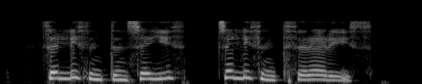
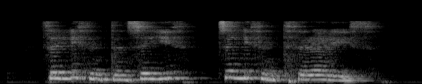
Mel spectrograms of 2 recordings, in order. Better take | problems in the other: first | room echo; dies away in 0.5 s

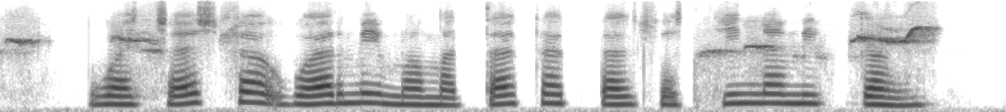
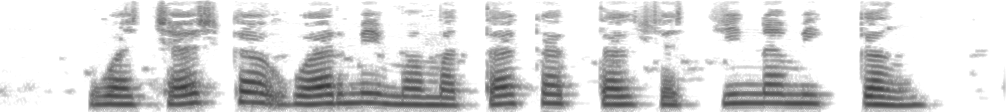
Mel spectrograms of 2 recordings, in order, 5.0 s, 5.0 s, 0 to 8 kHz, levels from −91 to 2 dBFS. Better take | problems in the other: second | noise reduction (neural diffusion model UNIVERSE++)

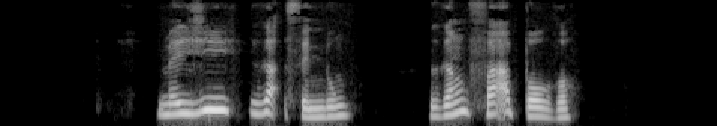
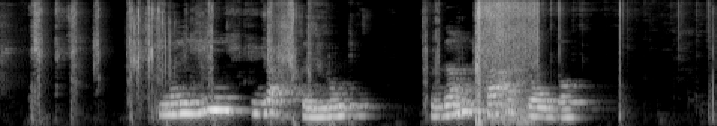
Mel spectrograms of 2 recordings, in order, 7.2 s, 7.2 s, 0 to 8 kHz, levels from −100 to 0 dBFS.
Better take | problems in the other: first | noise reduction (classical method WPE with log-MMSE)

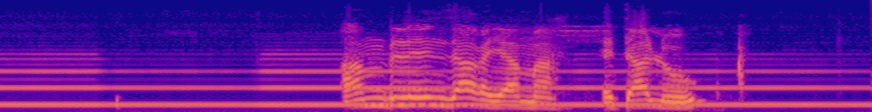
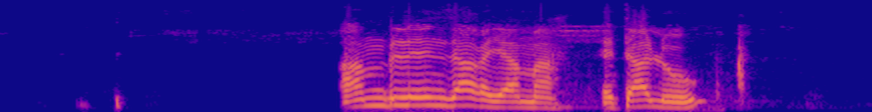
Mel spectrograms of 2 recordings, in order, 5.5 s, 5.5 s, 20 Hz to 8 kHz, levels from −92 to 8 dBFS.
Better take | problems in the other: second | background sound (Wind instrument, woodwind instrument); 5 dB below the speech

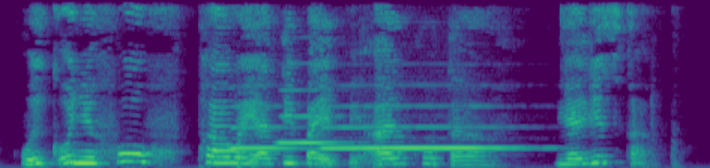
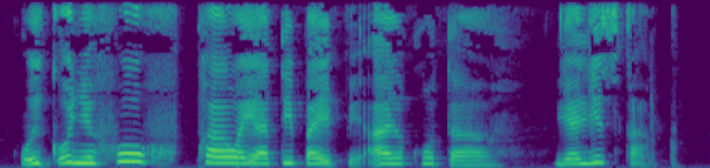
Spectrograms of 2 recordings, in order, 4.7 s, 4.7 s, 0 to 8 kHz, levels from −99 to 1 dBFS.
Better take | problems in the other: second | background sound (Wind instrument, woodwind instrument); as loud as the speech // room echo; dies away in 0.2 s

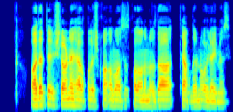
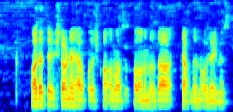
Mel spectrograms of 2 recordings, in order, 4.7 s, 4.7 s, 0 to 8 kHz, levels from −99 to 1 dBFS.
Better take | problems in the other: first | noise reduction (classical method log-MMSE)

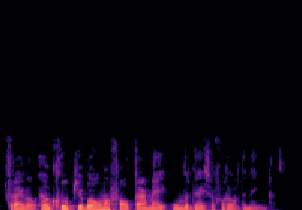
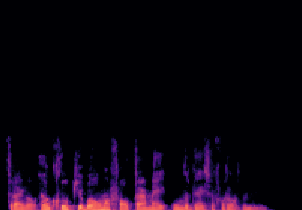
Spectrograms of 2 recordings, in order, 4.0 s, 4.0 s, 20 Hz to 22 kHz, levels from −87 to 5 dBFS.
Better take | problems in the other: first | noise reduction (neural mask model Resemble Enhance denoiser)

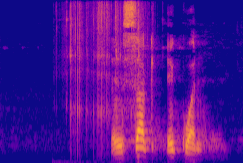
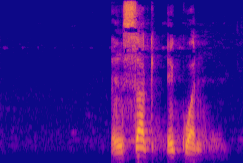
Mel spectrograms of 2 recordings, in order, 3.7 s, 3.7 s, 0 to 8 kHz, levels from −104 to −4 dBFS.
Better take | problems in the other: second | background sound (Coin (dropping) / Glass); 16 dB below the speech

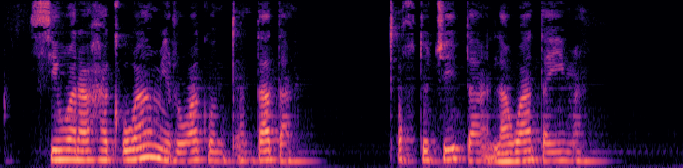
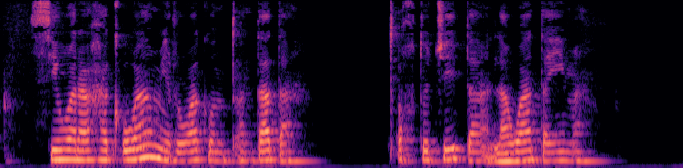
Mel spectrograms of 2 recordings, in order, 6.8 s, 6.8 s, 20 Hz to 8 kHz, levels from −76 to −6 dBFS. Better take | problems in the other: second | noise reduction (neural separator model SepFormer DNS4)

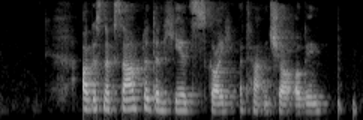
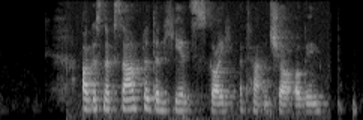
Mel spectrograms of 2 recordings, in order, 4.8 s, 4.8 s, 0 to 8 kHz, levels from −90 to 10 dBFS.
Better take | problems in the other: first | noise reduction (neural separator model SepFormer DNS4)

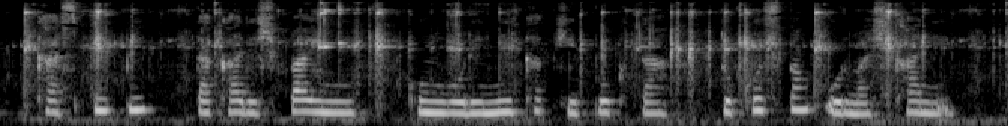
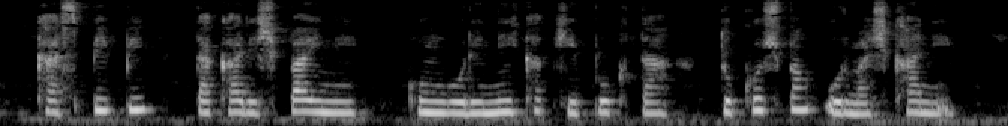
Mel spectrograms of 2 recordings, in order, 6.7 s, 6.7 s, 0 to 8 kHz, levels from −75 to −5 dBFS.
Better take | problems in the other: second | background sound (Dishes, pots, and pans); 4 dB below the speech

